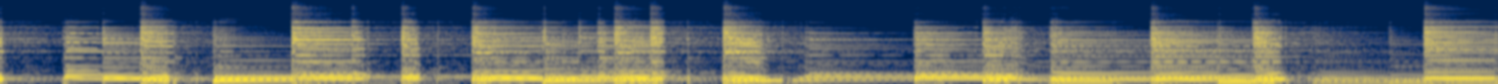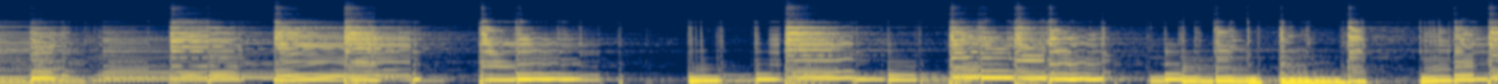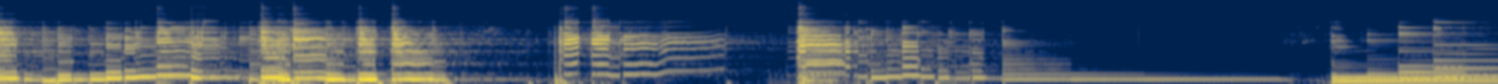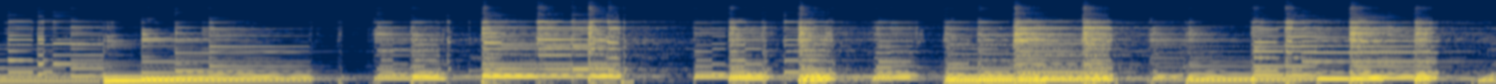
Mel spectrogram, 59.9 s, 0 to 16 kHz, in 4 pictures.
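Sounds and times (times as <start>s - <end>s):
overdriven electric guitar: 0.0s - 59.9s.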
